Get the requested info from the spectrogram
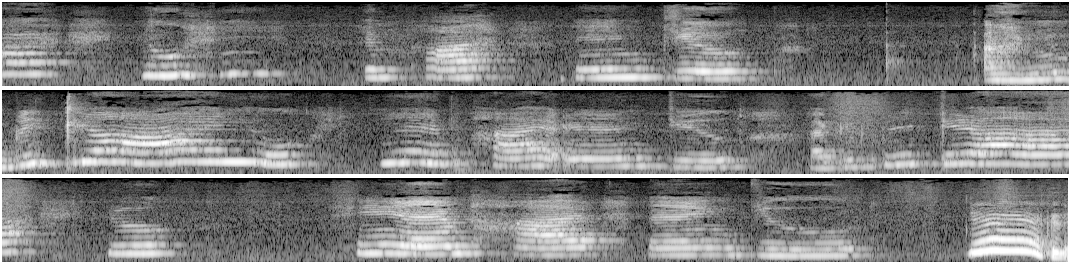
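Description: A toddler singing a children's song unaccompanied in short, high-pitched phrases with brief pauses between them. Just before the end, a louder adult voice starts speaking.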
